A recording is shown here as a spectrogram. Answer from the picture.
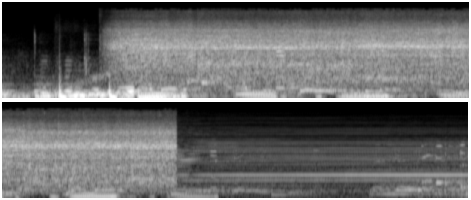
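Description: Handheld electric rug clippers running as they shear the yarn pile of a tufted rug: a steady, hissing whir that starts about two seconds in and cuts off suddenly about two-thirds of the way through. Before it come a few sharp snips of scissors cutting the rug backing, with background music throughout.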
